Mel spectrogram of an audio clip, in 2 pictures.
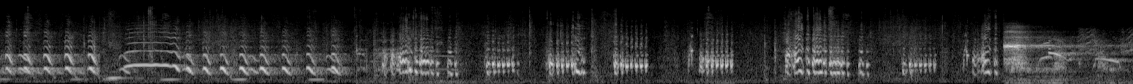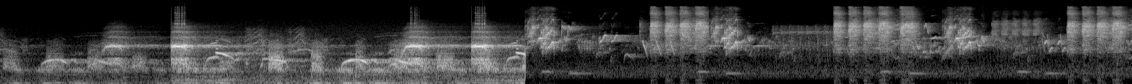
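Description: A changing run of animal calls: a quick series of repeated pitched calls at first, then irregular calls, then different chirpy calls. In the last several seconds comes dense, high-pitched chirping and chattering from a group of budgerigars.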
